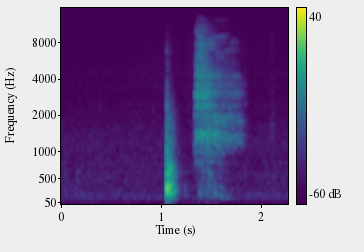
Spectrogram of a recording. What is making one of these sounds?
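A mug is set down with a knock.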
